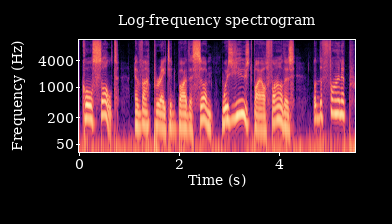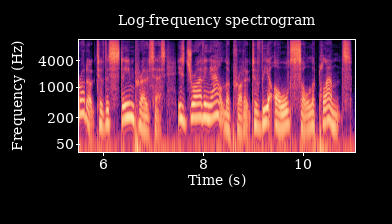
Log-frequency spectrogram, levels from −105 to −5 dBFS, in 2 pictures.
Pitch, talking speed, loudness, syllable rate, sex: 160 Hz, 160 wpm, -19 LUFS, 4.2 syllables/s, male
